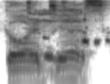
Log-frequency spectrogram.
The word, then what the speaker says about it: gorgeous: Ee jangankan ee itu ya guys, kadang satu kata ada dua huruf yang sama itu pun juga bacanya beda ya. For example contohnya ini nih gorgeous.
